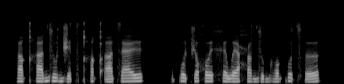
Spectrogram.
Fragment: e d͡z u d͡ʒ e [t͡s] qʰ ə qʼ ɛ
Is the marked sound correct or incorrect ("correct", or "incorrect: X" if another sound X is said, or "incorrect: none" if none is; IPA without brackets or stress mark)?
correct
